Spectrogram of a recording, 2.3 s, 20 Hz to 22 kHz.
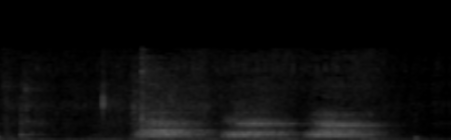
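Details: Bichon Frise Daphne during a 05.07.2016 training session, barking right after the spoken Russian command to speak; three bright, clipped barks about half a second apart, followed by praise and a sit command.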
